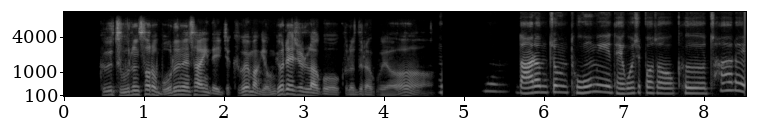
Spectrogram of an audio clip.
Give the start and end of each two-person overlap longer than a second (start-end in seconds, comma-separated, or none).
none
